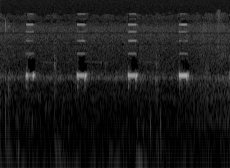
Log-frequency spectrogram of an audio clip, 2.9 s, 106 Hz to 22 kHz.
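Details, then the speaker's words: Car with dead battery won't crank while camping: short high chirps from the rear/trunk area about every two-thirds of a second, roughly 94 a minute; warning beeping, power liftgate also not working. "um yeah so I think my battery's dead and you can probably hear that beeping sound coming from the back"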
